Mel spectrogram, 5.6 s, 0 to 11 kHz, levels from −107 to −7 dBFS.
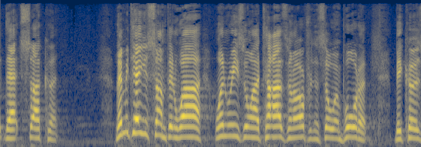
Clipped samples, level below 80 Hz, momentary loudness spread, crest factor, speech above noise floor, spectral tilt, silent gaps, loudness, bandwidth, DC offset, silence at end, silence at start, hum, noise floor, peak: under 0.1%; -62 dBFS; 11 LU; 20 dB; 42 dB; -4 dB/octave; none; -22 LUFS; 10.5 kHz; under 0.1%; 0 s; 0.05 s; none; -64 dBFS; -2 dBFS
